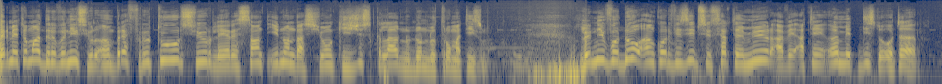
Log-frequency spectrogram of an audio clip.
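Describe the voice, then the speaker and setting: With noticeable background noise but a dry, close sound with no echo, a man talks fairly quickly in a high pitch with lively intonation. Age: 60s. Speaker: community spokesman. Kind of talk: public statement. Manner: formal; emphatic.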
